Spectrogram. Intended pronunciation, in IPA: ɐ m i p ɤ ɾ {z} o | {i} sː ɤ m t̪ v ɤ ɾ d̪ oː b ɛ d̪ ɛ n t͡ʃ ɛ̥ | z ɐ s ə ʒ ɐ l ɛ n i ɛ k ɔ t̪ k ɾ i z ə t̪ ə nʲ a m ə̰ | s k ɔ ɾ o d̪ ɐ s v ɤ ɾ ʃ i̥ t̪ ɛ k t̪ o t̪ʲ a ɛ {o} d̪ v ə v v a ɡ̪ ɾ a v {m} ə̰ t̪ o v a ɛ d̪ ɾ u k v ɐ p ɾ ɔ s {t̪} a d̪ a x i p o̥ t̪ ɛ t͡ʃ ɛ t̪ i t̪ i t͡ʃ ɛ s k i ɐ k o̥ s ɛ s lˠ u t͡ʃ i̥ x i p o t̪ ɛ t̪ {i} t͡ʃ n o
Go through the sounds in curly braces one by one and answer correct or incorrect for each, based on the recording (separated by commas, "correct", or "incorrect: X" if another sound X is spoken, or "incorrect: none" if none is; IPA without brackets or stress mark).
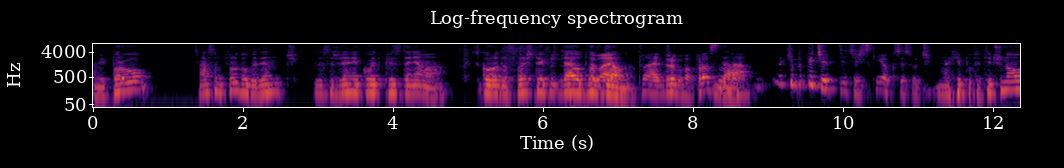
incorrect: v, incorrect: a, correct, incorrect: n, incorrect: d̪, correct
